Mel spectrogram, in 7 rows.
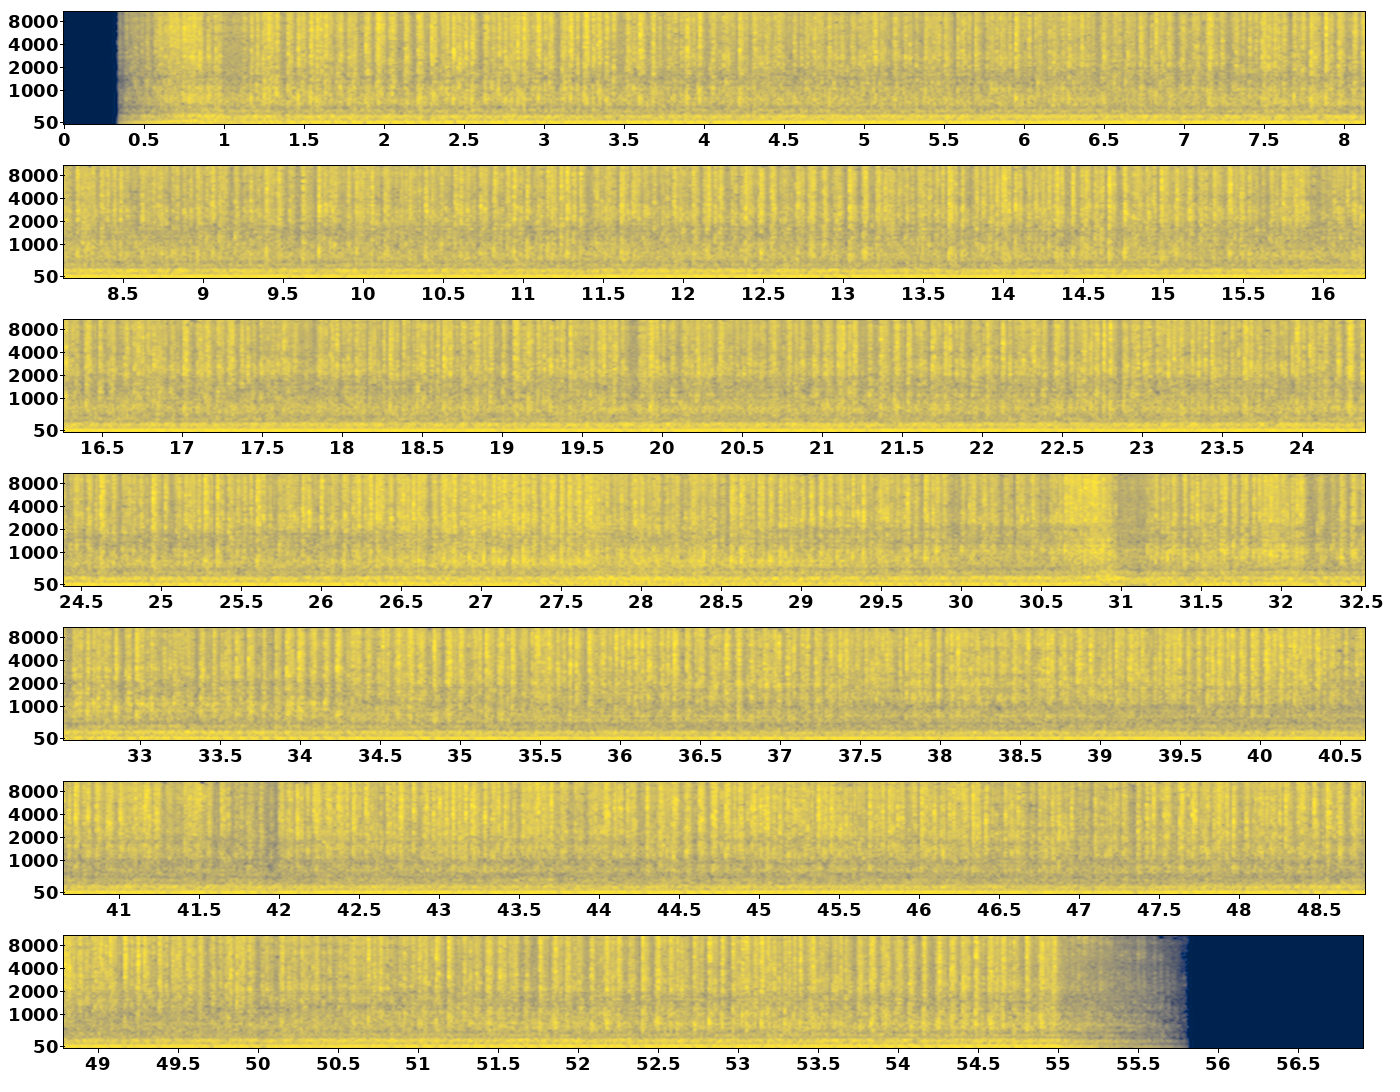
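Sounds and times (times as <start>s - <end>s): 
offshore power boat idling: 0.4s - 55.6s.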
